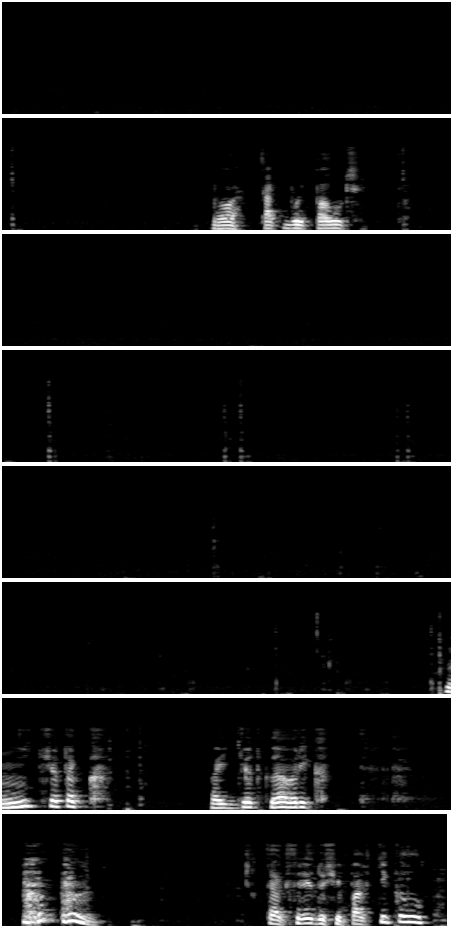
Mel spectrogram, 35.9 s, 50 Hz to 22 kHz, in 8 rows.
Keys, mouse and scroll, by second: 8.4-14.4 drag, 15.7 click, 17.3 click, 24.6 middle click, 26.1 shift+middle click, 28.7 shift+middle click.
